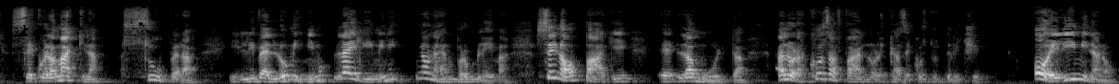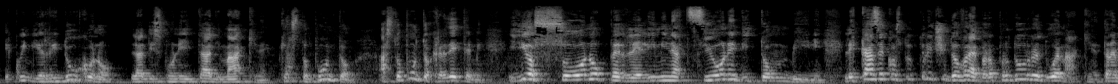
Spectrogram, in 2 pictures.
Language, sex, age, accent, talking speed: Italian, male, 30-49, native, 150 wpm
